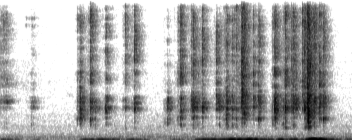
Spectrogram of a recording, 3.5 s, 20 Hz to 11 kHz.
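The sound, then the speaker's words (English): Rapid keyboard typing, fairly loud, as someone searches eBay for a PlayStation 4 with PT on it, in irregular bursts of clicking keystrokes with a short pause early on, then a dense steady flurry of key presses. No voices. “Yeah, it would really be helpful if I was typing.”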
